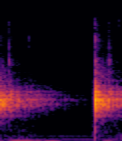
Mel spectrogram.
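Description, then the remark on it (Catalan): Water drips from a leaking shower, two separate drops about a second apart, each a bright resonant plink that rings briefly before fading. No one is speaking. “Una dutxa que perd aigua sona així.”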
